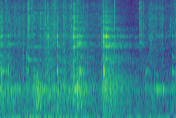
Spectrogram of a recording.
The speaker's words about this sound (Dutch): En ik pak een beetje melk en een garde. En ik doe de melk erbij. En ik begin het alvast tot een mooi beslagje te kloppen.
